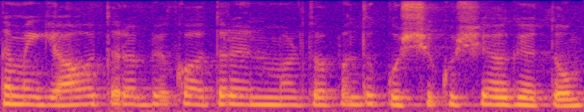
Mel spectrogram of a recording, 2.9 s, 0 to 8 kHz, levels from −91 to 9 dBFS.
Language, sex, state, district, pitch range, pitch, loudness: Kannada, female, Karnataka, Belgaum, 195-215 Hz, 200 Hz, -16 LUFS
